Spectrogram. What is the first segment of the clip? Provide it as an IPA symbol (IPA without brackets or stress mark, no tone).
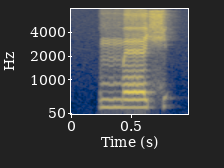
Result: mː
